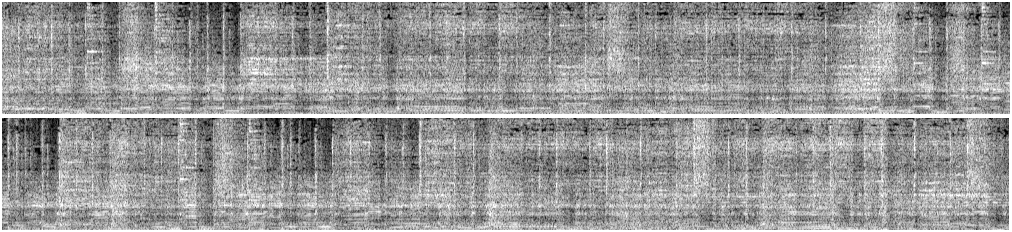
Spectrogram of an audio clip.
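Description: Heavy metal band playing live and loud: an electric guitar lead over distorted rhythm guitar, bass and drum kit, with no vocals.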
